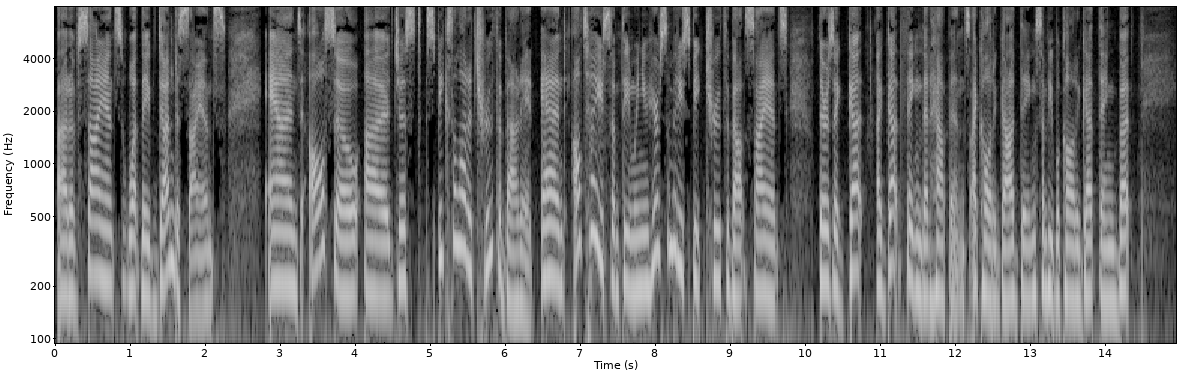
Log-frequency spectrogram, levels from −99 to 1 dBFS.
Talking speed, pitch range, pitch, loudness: 215 wpm, 175-230 Hz, 195 Hz, -24 LUFS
